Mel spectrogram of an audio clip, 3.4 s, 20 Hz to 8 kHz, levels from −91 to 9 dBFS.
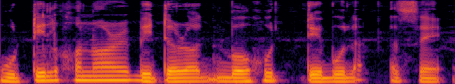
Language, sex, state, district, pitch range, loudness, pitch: Assamese, male, Assam, Sonitpur, 120-150 Hz, -16 LUFS, 130 Hz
